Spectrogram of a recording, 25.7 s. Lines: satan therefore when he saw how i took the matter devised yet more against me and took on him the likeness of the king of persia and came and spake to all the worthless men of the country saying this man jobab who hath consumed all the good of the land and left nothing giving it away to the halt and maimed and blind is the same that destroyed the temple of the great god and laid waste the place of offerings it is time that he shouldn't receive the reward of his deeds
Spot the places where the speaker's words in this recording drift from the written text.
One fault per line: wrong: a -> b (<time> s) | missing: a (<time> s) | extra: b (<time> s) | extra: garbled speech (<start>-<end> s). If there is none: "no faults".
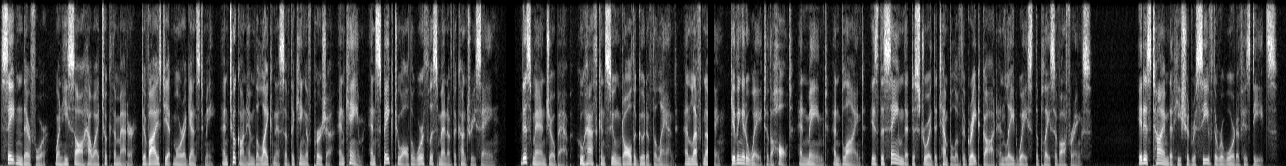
wrong: shouldn't -> should (23.6 s)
